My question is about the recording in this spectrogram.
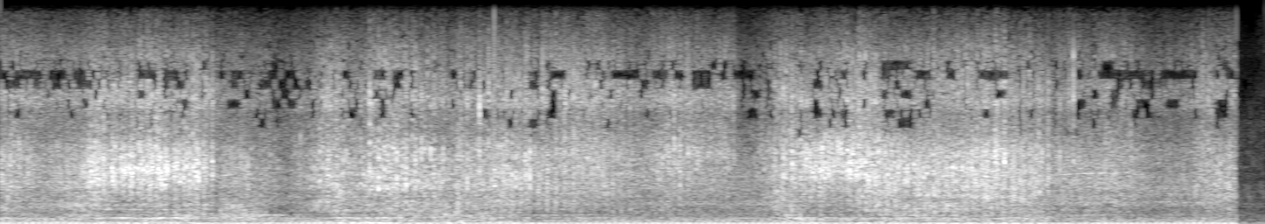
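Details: Stump grinder under load on its first job after a motor rebuild (new rings, clean piston), grinding a willow stump; steady, even drone with firm low hum, no knocks or misses, runs smoothly though leftover oil on the heat shield burned off.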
